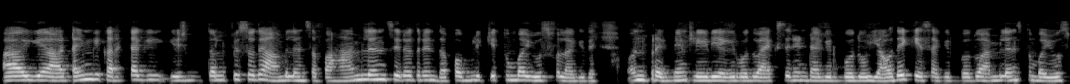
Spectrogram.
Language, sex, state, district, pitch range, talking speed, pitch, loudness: Kannada, female, Karnataka, Mysore, 175-200 Hz, 155 wpm, 185 Hz, -18 LUFS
